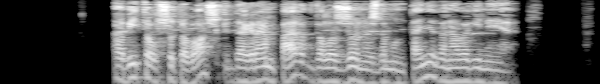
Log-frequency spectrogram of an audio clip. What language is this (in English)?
Catalan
